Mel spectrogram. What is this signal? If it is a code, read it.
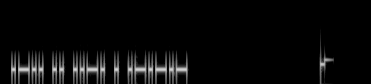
Morse code, heard as a keyed tone, about 34 wpm, 700 Hz. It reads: LIFE.
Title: Sentences from Top 1500 Words 35wpm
